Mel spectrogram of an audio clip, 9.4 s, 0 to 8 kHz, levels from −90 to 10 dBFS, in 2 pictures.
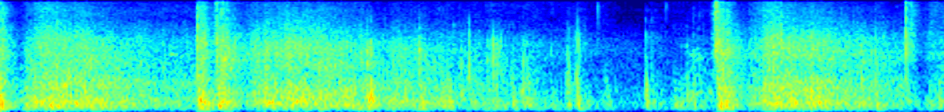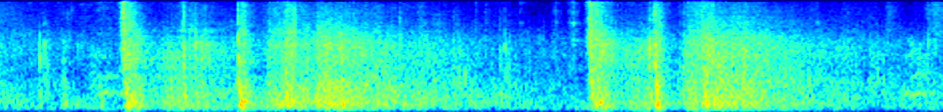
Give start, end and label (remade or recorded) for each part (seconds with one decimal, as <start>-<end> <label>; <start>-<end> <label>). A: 0.0-9.4 recorded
